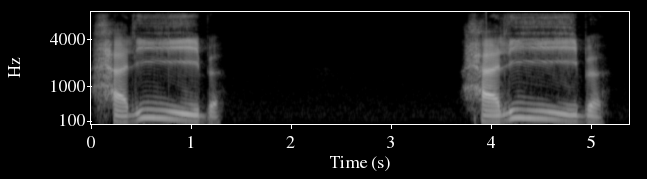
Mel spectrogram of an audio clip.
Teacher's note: Ha fait un son un peu particulier en arabe car il n'y a pas d'équivalent en français. C'est un H expiré qui vient de la gorge comme si vous souffliez sur une vitre pour faire de la buée. Donc dites après moi Halib habe qui veut dire lait le lait tout simplement.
